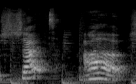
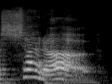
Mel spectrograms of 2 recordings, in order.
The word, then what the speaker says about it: shut up: Primeira pronúncia fazendo o som do T, claramente, tipo shut up, shut up. Ou você pode transformar o T num R aí no som e fica shut up.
